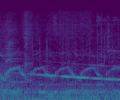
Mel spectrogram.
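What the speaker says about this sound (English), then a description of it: "Croxy and Sean are battling the traffic to sounds of sirens and some Christmas music." An emergency rescue vehicle's siren wails in traffic while responding to a reported major explosion in a suburb, a loud, steady rising-and-falling electronic whoop repeating several times, close and continuous over low road rumble.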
